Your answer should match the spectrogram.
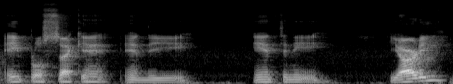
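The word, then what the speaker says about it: Yarde: 2nd in the Anthony yard E is how you say his name let's see here so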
